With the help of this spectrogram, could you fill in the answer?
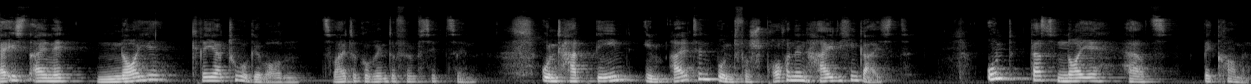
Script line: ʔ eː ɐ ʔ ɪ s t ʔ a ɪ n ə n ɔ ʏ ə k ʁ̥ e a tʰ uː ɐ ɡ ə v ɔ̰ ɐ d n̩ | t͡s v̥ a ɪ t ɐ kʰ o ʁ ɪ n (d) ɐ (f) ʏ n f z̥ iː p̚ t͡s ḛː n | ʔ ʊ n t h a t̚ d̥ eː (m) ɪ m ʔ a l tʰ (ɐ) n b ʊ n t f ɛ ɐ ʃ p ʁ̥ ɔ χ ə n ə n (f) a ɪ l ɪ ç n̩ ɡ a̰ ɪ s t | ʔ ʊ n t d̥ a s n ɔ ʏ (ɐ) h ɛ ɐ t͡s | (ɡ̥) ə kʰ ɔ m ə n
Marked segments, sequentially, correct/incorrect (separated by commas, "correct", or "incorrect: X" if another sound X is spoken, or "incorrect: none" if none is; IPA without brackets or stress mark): incorrect: t, correct, incorrect: n, incorrect: ə, incorrect: h, incorrect: ə, incorrect: b̥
